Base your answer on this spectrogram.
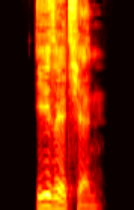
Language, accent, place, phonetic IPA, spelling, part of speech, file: German, Germany, Berlin, [ˈeːzl̩çən], Eselchen, noun, De-Eselchen.ogg
- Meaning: diminutive of Esel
